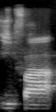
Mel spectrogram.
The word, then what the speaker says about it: Ifa: is branded and uh acronym is EFA which is the pronunciation of my name uh what I do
